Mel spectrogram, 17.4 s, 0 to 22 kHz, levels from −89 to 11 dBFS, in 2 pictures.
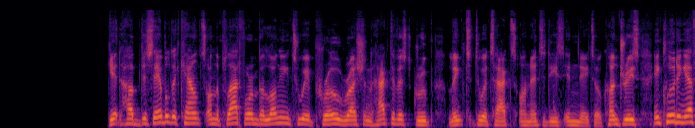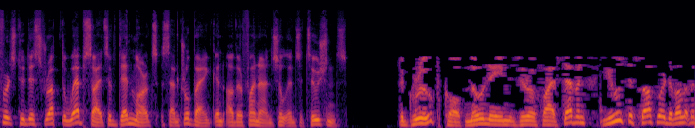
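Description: After a smooth fade-in at the start, the speech changes abruptly at 13.65 s. An adaptive stream at a lower bitrate takes over until the end. Nothing remains above 3.5 kHz. The sound turns dull, with codec artefacts, which points to a very low-bitrate MP3 version.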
